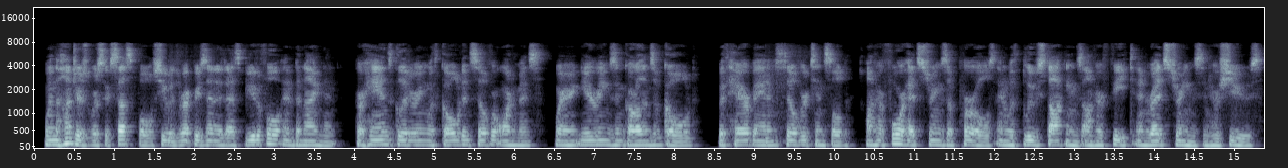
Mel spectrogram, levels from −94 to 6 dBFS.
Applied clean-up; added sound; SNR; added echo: neural mask model DeepFilterNet 3.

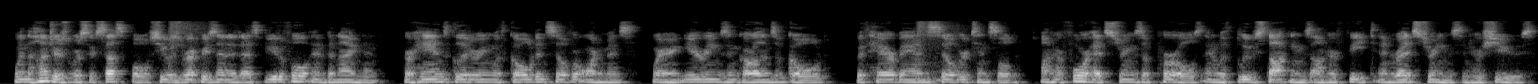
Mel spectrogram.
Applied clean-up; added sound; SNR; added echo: neural separator model SepFormer DNS4.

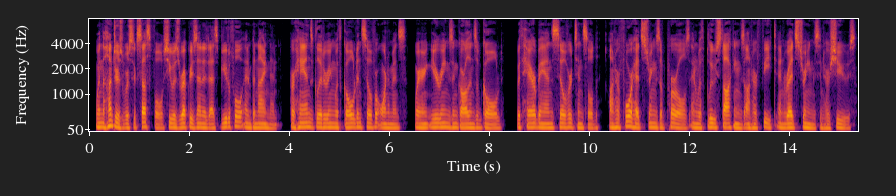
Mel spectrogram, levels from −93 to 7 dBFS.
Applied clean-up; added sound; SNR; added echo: none; none; none; none.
